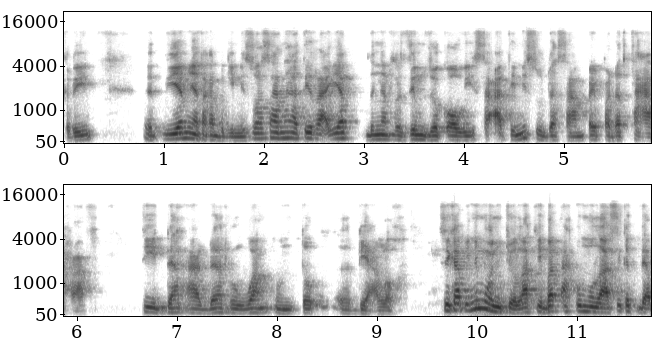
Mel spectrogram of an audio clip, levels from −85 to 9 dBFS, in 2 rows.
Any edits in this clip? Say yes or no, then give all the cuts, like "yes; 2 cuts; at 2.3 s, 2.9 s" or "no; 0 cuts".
no; 0 cuts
